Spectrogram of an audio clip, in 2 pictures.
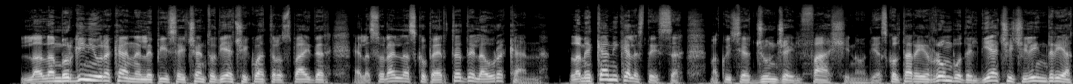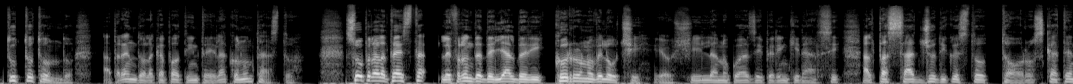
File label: U87AI VS S-87 DIY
